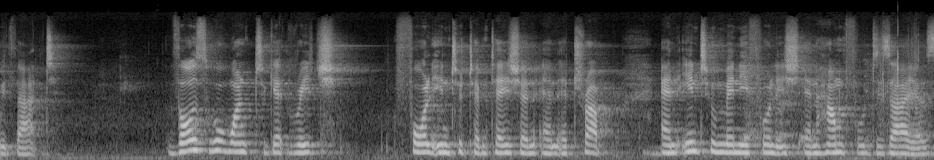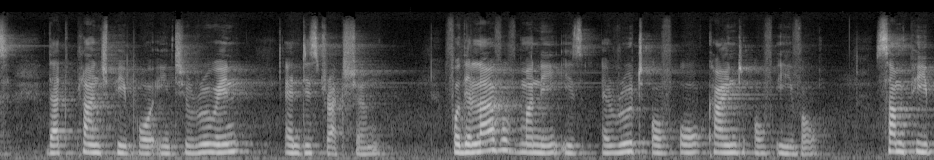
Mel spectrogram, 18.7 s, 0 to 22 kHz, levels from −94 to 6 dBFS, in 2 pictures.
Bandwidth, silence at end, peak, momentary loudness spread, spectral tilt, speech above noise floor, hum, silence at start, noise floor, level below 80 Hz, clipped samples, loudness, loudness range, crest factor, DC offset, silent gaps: 14.5 kHz; 0 s; -2 dBFS; 11 LU; -4 dB/octave; 26 dB; none; 0 s; -49 dBFS; -52 dBFS; under 0.1%; -23 LUFS; 3 LU; 22 dB; under 0.1%; none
